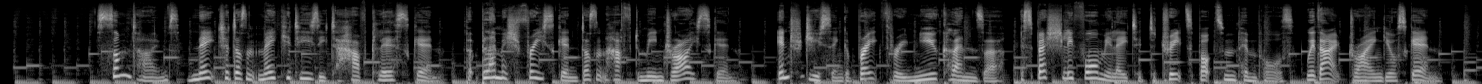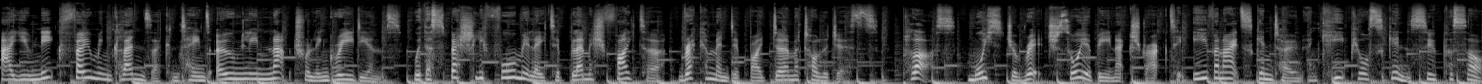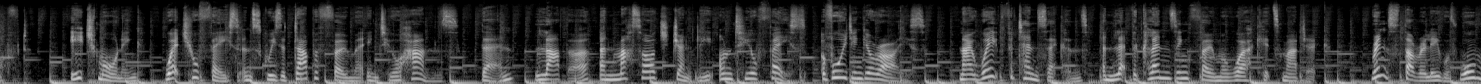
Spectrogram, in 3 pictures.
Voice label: Commercial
